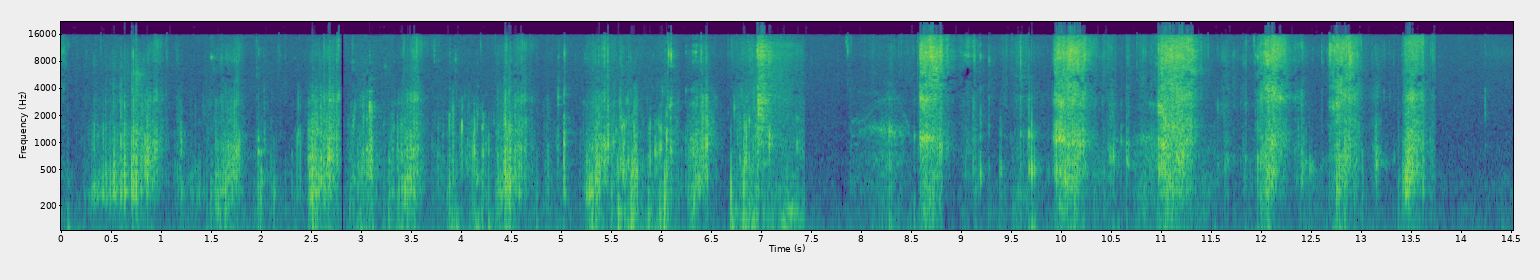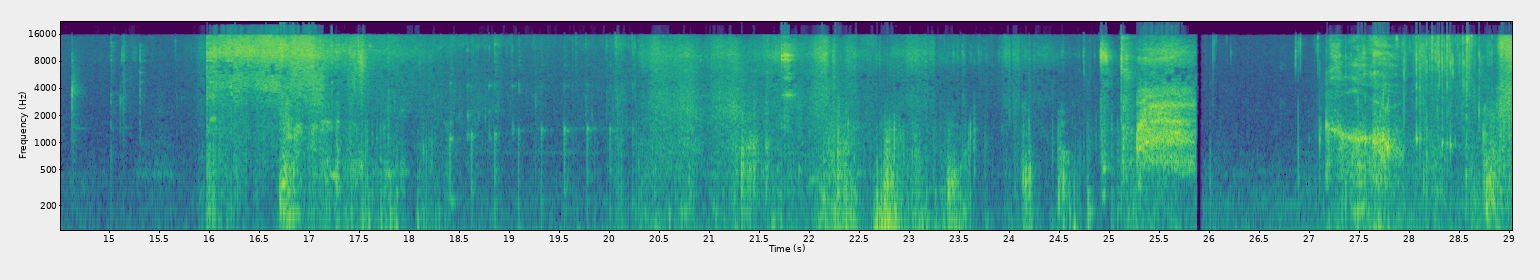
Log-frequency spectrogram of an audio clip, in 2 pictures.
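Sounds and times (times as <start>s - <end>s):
person biting and chewing: 0.0s - 7.4s, 8.4s - 13.8s, 26.8s - 29.0s.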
